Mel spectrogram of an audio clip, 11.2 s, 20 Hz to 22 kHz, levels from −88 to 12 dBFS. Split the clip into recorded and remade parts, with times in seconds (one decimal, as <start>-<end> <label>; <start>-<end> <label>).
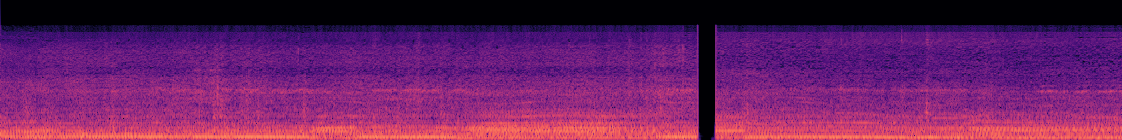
0.0-1.9 remade; 1.9-9.3 recorded; 9.3-9.9 remade; 9.9-11.2 recorded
